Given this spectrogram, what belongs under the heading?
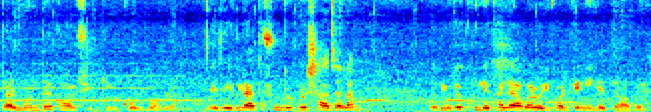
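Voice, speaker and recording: A woman vlogger with a hoarse voice, chatting casually to her viewers as she cooks in her home kitchen. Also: fairly high pitch, level tone, fast, noisy background. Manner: chatty, talks straight to viewers. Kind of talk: casual vlog narration while cooking.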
